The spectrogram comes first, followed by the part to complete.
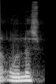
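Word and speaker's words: honest: इसी तरह से ऑनेस्ट है। ऑनेस्ट को हम ऑनेस्ट कभी भी नहीं पढ़ते क्योंकि इसका जो पहला वर्ड एच है वो साइलेंट होता है। इसको हम क्या पढ़ते हैं? ऑनेस्ट पढ़ते हैं।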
